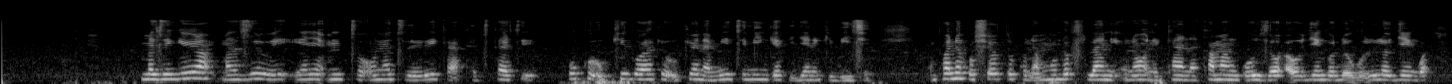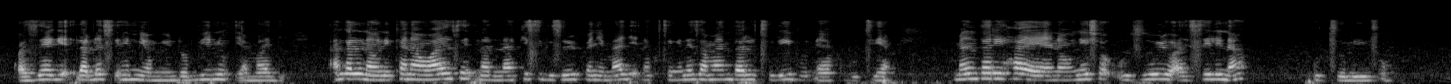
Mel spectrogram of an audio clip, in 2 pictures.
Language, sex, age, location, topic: Swahili, female, 18-24, Dar es Salaam, agriculture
